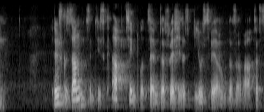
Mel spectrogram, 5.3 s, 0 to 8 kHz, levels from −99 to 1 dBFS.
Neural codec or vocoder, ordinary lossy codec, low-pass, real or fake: autoencoder, 22.05 kHz, a latent of 192 numbers a frame, VITS, trained on one speaker; none; 7.2 kHz; fake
